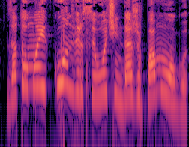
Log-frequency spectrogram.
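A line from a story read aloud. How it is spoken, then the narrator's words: Exclaim. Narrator (Russian): воскликнула Артемида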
